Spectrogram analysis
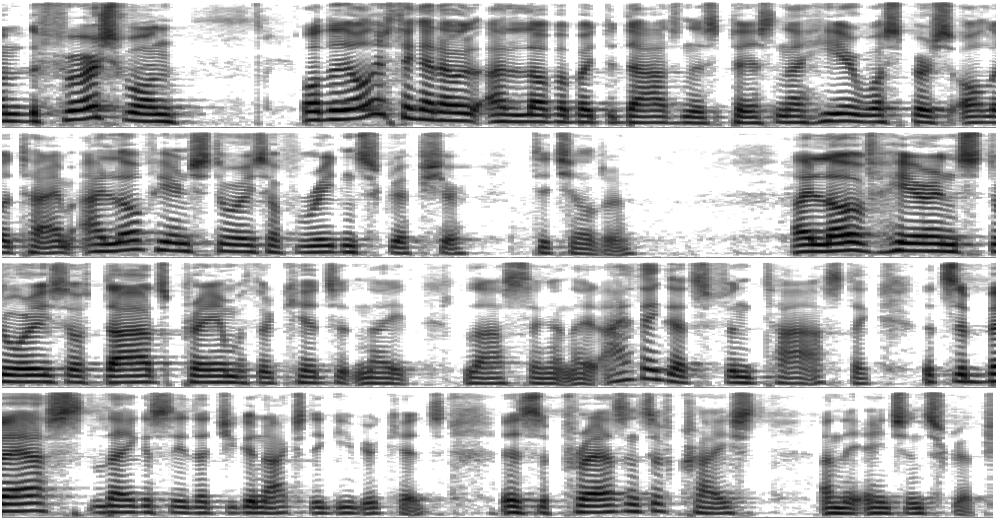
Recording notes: Recorded at 11:00am on 19th July 2016 at our Sunday Celebration at Dungannon Integrated College.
